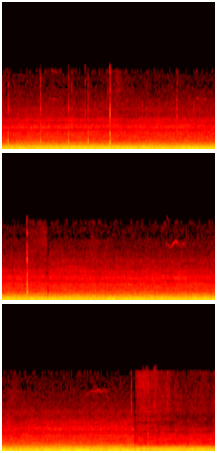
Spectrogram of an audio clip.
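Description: Steady low mechanical hum, with two level low tones over a dull rumbling noise and a few faint clicks.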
